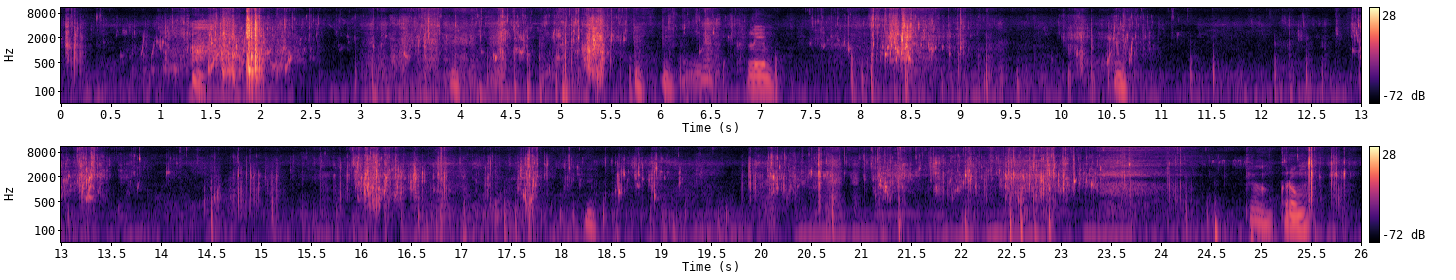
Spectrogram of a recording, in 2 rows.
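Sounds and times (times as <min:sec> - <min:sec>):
water sloshing and splashing: 0:00.0 - 0:26.0.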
